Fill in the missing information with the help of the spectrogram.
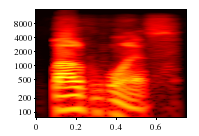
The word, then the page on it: outwith: American English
